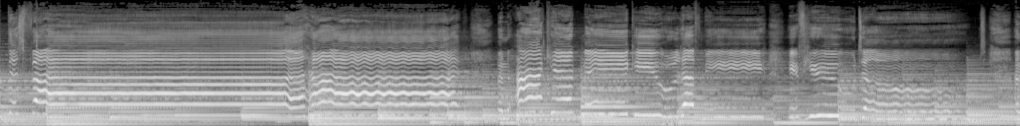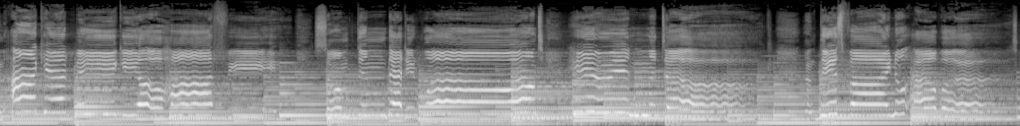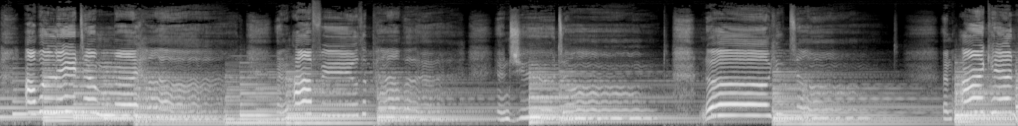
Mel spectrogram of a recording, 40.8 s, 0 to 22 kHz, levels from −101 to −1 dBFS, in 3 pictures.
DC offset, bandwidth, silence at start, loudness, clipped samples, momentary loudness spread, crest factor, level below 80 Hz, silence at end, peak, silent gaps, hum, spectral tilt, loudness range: under 0.1%; 16.5 kHz; 0 s; -13 LUFS; under 0.1%; 10 LU; 12 dB; -34 dBFS; 0 s; 0 dBFS; none; none; -5.5 dB/octave; 5 LU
